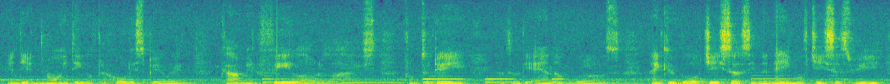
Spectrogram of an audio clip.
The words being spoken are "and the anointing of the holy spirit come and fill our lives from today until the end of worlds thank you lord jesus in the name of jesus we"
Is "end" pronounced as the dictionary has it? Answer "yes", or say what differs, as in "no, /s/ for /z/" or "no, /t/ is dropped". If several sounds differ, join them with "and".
yes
